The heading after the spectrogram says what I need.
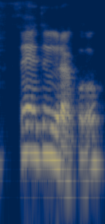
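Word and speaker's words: THAAD: 그리고 이제 이 새드라고 이제 사드는 그 영문으로 갔을 때 새드라고 읽어주시는 게 정식입니다.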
